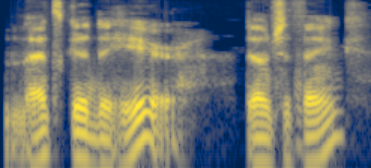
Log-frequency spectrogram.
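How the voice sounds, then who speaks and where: A man's voice: deep voice, very animated, slow, mellow, breathy edge, no room sound, clean studio sound, heavily acted. A man playing an assured, folksy radio DJ in a video game, delivering news bulletins to listeners with fluent, polished ease. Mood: reassuring.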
